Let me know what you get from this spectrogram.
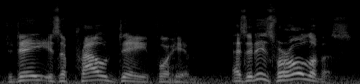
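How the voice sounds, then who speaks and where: An actor playing an upbeat, honorable imperial official in a fantasy game, eager and ceremonious. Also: male voice, fairly high pitch, sing-song, normal speed, bright, forceful tone, a little hiss or hum, full character voice. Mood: eager, proud. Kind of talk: fantasy game cutscene acting.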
